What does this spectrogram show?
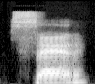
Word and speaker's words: said: Pero este se pronuncia said, a little bit like this. Said, como con una E.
